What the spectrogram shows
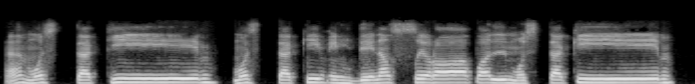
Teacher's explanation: Qaf tempat keluarnya di pangkal lidah. Belakang sekali. Di pangkal lidah tempat keluarnya.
